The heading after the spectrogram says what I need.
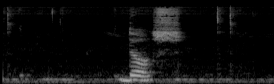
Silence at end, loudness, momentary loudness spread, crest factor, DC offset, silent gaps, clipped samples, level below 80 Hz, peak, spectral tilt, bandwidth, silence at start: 0 s; -29 LUFS; 21 LU; 20 dB; under 0.1%; none; under 0.1%; -68 dBFS; -14 dBFS; -3 dB/octave; 16.5 kHz; 0 s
